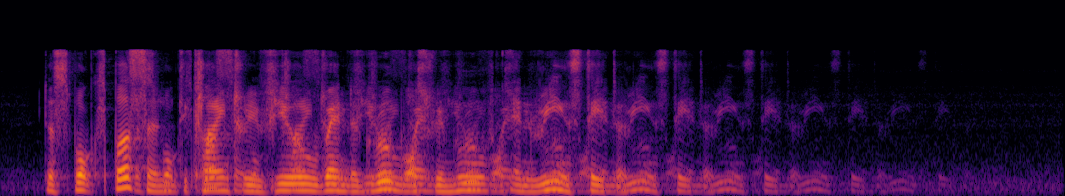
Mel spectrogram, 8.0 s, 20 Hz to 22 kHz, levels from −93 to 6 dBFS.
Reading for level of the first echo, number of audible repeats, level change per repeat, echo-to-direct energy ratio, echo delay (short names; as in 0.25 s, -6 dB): -9.5 dB, 4, -8.5 dB, -9.0 dB, 0.651 s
